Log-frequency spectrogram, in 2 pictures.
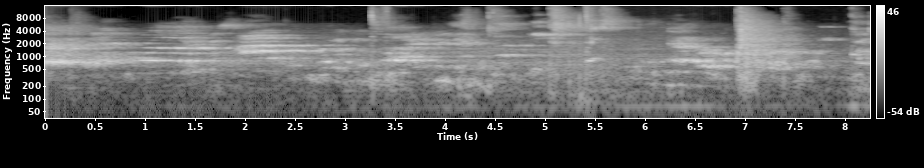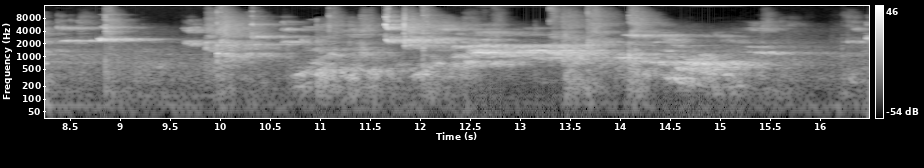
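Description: Men talk and call out during play.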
